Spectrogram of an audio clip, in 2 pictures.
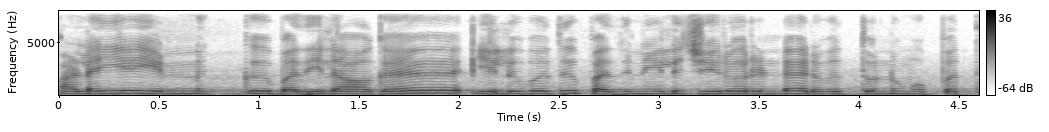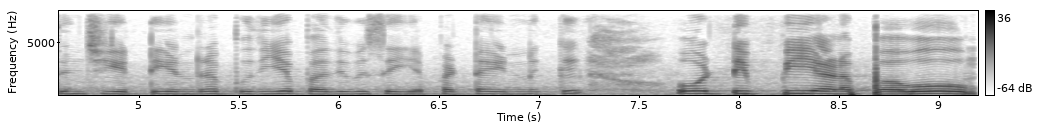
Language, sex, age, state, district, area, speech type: Tamil, female, 18-30, Tamil Nadu, Nagapattinam, rural, read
